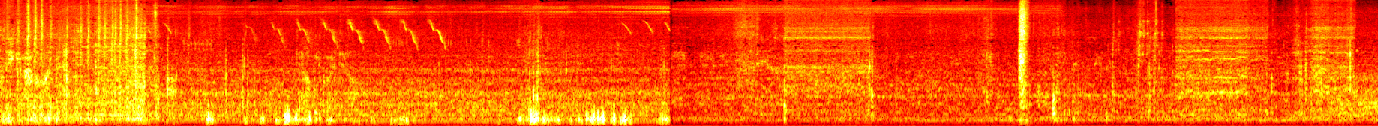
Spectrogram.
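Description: A bird calling: a run of about ten short whistled notes, each falling in pitch, a few a second, over a murmur of low voices.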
